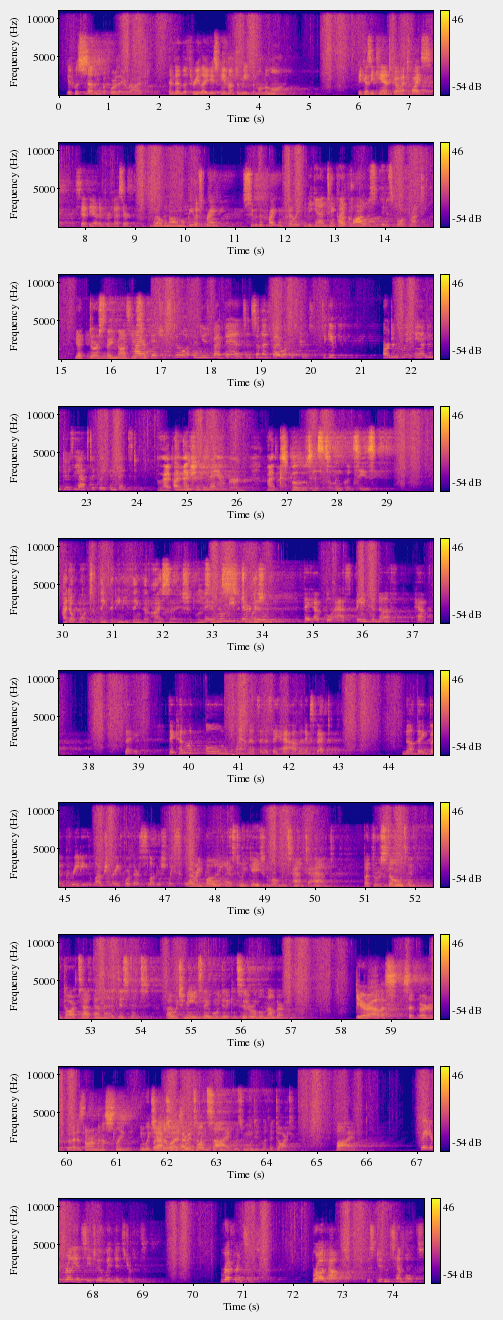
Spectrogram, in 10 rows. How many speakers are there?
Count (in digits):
9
